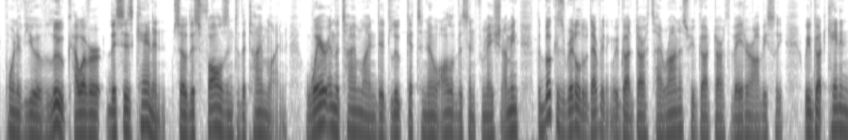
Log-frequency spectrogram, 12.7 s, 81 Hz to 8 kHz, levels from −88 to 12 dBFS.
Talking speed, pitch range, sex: 225 wpm, 90-110 Hz, male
